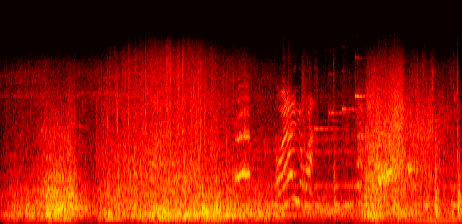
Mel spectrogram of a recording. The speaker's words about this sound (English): Dwayne gives hand signals to his accomplice in order to get the car out of its parking space. Dwayne is nearly run over.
